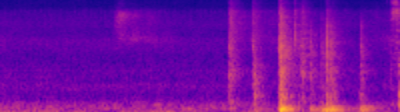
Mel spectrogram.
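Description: Quiet room tone, then a little over two seconds in, a quick run of thumps and knocks of handling noise close to the microphone, the loudest about three-quarters of the way through.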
